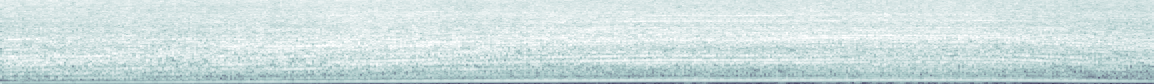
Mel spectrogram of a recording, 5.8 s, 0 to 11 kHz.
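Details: 1991 BMW E30 318is, M42 1.8L DOHC four-cylinder, new coil-on-plug, plugs, injectors, cam sensor, O2 sensor, 93-octane chip and fuel; revved in neutral, climbs smoothly then flattens, wavers, stutters near 5,000 rpm like a rev limiter; high-rpm hesitation.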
